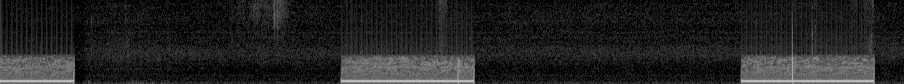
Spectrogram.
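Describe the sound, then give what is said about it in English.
A phone line's ringback tone on a Google Voice call: three long, steady buzzing rings separated by several seconds of silence, heard through a thin telephone connection with no one speaking. “It's ringing, but the other weeks it hasn't been, like, you know, it's been saying this isn't working.”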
